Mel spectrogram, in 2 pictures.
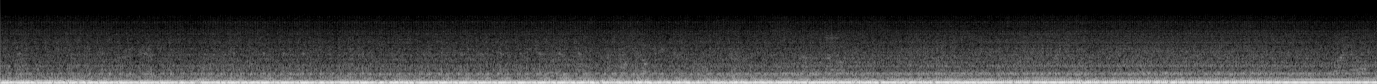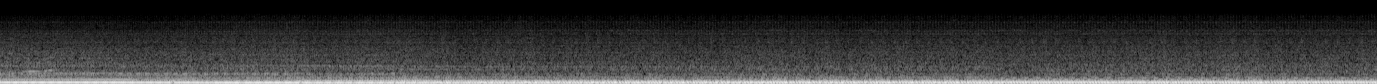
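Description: Newly built four-cylinder car engine fitted with individual throttle bodies, idling steadily and smoothly; the idle note shifts slightly about halfway through.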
